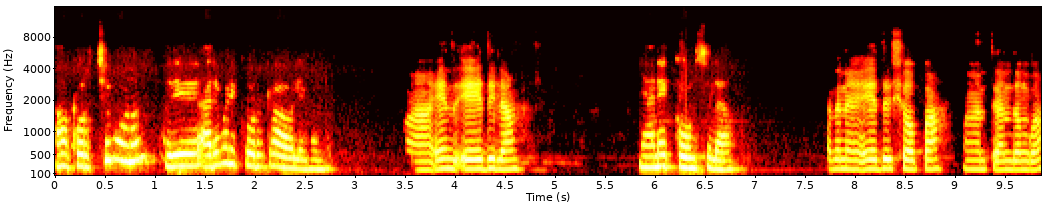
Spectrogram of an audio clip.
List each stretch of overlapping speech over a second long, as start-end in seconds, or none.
none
